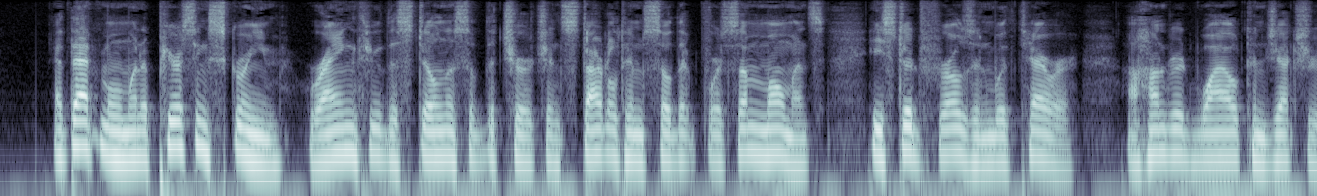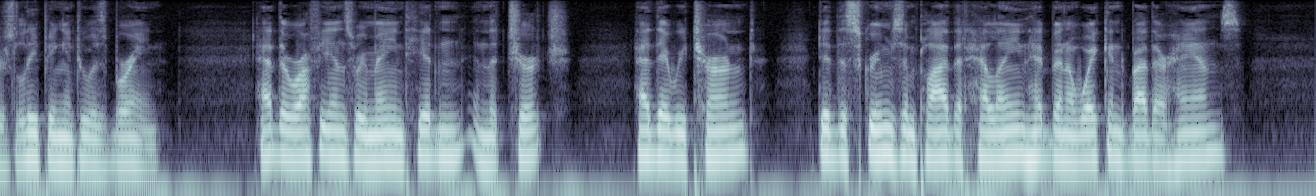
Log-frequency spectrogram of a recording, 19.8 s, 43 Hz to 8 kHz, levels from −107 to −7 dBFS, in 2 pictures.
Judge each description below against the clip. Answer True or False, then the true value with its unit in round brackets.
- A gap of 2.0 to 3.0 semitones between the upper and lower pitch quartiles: True (2.5 semitones)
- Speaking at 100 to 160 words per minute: False (175 wpm)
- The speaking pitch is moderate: False (115 Hz)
